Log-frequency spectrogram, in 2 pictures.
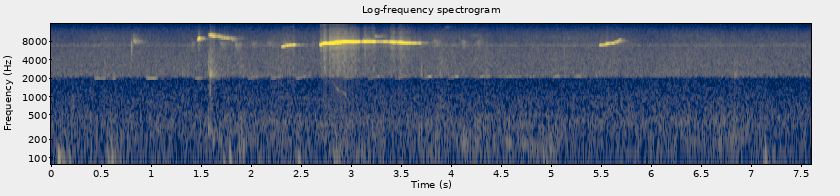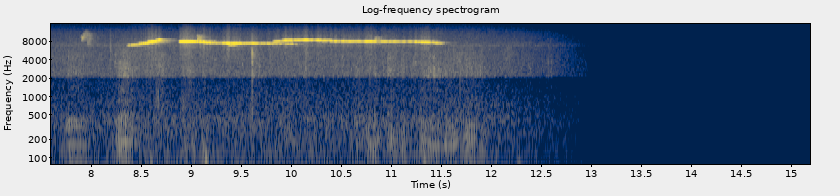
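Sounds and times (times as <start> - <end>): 
Barred Fruiteater calling in South America: 0.0 - 12.0.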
